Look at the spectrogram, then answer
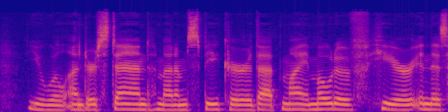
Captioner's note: speaking French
